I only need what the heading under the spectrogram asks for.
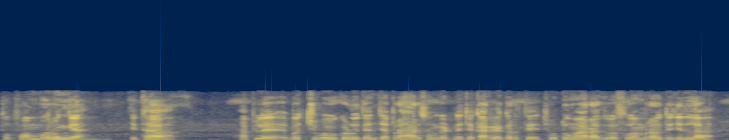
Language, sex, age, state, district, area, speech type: Marathi, male, 45-60, Maharashtra, Wardha, urban, spontaneous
